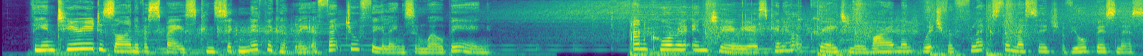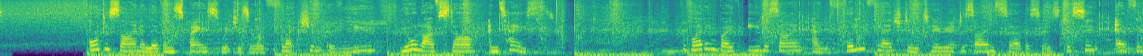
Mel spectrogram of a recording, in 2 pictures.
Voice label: Podcast Advert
